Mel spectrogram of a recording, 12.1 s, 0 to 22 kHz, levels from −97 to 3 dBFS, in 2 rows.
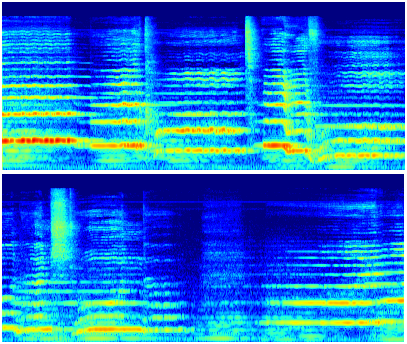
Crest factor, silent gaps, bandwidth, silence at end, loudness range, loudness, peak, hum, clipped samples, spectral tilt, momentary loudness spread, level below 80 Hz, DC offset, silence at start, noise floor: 20 dB; none; 15 kHz; 0 s; 14 LU; -22 LUFS; -4 dBFS; none; under 0.1%; -3 dB/octave; 20 LU; -62 dBFS; under 0.1%; 0 s; -53 dBFS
